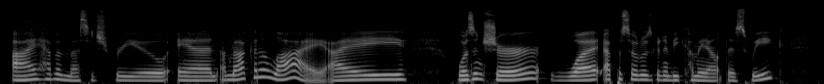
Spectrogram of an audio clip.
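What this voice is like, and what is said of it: Sniffly, congested sick voice. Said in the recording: “in my sniffly voice ... I have been sick. I've been very sick for an entire week now”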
